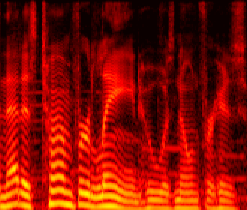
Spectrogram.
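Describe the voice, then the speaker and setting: A man is speaking. His intonation is lively. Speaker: radio DJ. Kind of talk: radio music show. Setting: studio.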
